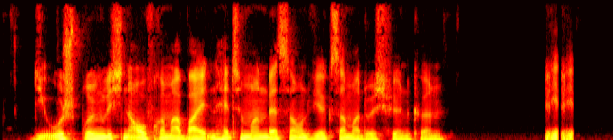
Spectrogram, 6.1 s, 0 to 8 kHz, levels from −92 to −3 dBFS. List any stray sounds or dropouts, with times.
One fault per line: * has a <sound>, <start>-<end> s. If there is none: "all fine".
* has a laugh, 5.5-5.7 s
